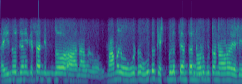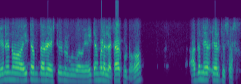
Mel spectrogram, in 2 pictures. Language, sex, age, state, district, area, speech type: Kannada, male, 18-30, Karnataka, Mandya, urban, conversation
